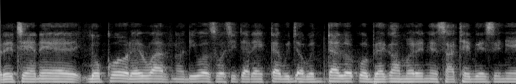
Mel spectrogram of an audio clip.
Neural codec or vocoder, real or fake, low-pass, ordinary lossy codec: codec, 16 kHz, 1.1 kbps, Voila-Tokenizer; fake; none; none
